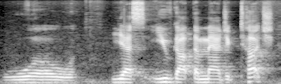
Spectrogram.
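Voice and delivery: ordinary delivery

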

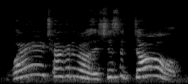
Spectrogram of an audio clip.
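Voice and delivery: high-pitched, exasperated disbelief; incredulous. Acted. Acted scoffing at fear of doll.

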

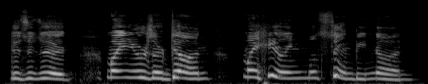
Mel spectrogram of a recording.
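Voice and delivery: high, loud terrified wail; panicked cry. Acted. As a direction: shriek it in terror. Ronald facing the axe.

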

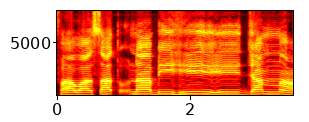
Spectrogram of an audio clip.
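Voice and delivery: measured chant with the last "hee" of বিহি held; slow Quran recitation. Shown as a demonstration. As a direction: recite slowly, stretching the end of বিহি. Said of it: "হ্যাঁ, পড়ুন".

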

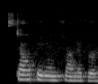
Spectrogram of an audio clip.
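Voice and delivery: ordinary delivery

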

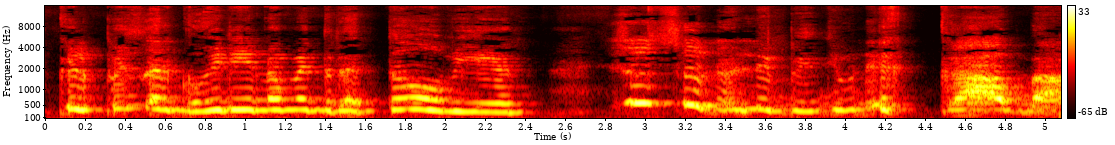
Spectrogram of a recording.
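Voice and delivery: high, wobbly near-crying voice; hurt and about to cry; little fish tells friends he was mistreated, tearful. Acted.

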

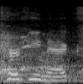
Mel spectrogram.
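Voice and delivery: ordinary delivery

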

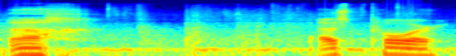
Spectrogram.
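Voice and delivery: ordinary delivery

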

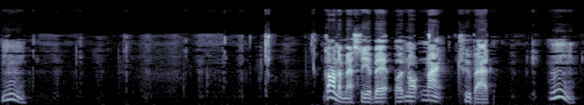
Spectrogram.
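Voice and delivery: chewing between words; talking while chewing. Real, not acted. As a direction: mouth partly full of cookie. Seen 3: Eating before, rubbing crumbs off fingers, mouth working while talking.

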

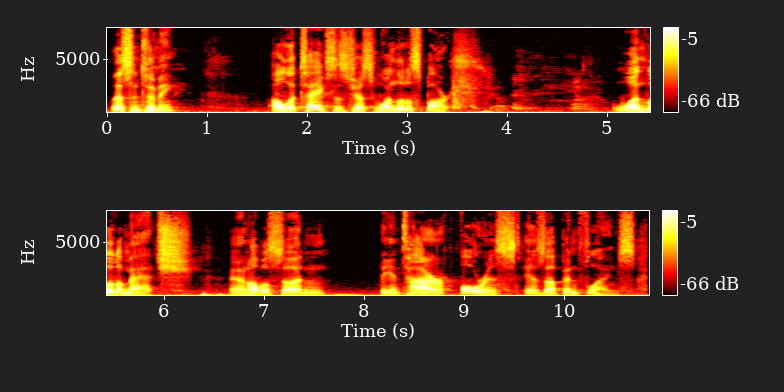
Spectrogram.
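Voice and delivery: low, soft and slowing, with long pauses; hushed grave warning. Real, not acted. Preacher warning how one spark burns a forest, hushed and grave.

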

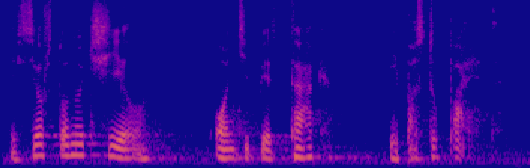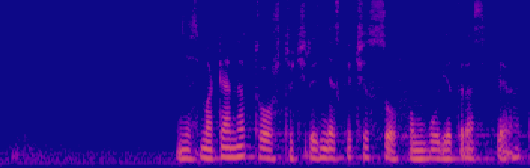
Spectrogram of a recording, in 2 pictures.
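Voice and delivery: usual speaking voice

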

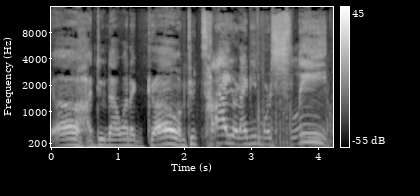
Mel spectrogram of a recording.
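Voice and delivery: mock groggy complaining; whiny tired inner voice. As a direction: whine like you can't get out of bed.

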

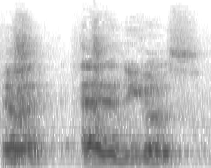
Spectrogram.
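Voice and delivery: normal talking voice

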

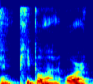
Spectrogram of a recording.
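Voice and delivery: plain reading voice

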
